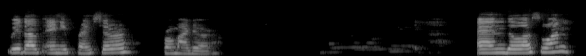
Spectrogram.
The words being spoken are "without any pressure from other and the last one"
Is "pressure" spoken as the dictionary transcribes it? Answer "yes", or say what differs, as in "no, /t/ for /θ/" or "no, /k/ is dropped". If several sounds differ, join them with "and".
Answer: yes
